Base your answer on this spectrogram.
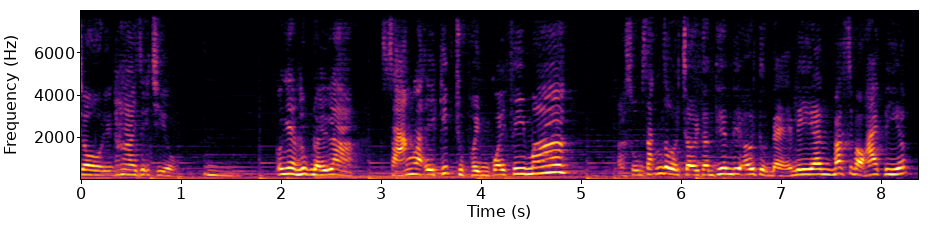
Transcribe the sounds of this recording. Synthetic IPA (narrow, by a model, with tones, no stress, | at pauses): t͡ɕəː˨˩ɗe˨˦nɦaː˧jzɨ̰˧˥t͡ɕi˨˩˨əw | ʔɨ˨˩ | kɔ˨˦ŋɛ̰˧˥˦aː˨lʊ˦˥k͡p̚ɗə˨˦jlaː˨˩saː˨˦ŋlaː˨˩ʔi˧ki˦˥p̚t͡ɕʊ˨˩k͡p̚hï˨˩ŋ̟kwa˧jfi˧maː˨˧˦ | aː˨˩su˨˦əŋza̰˧˥nzo˨˩jt͡ɕəː˨˩jt̪ʰə˨˩nt̪ʰi˧ənɗi˧˨ʔəː˧t̪ɨ˨˩əŋɗeɛ˧˩˨li˧ɛ˧nɓa˦˥sḭ˧˦a˨˩ɦaː˦˥jk̚ɗi˧ə˦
